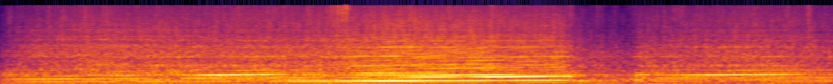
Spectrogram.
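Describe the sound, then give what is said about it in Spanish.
A car engine revs, its note climbing and holding loud for a couple of seconds, then dropping off abruptly to a quieter, steadier running hum. “Y así puede que tu coche termine sonando así.”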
